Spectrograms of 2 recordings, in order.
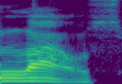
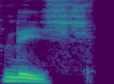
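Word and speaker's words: Laois: well, she she owns a company called Baxter Laos, which is lous is leash. Leash. It's pronounced leash because that's the joke.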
